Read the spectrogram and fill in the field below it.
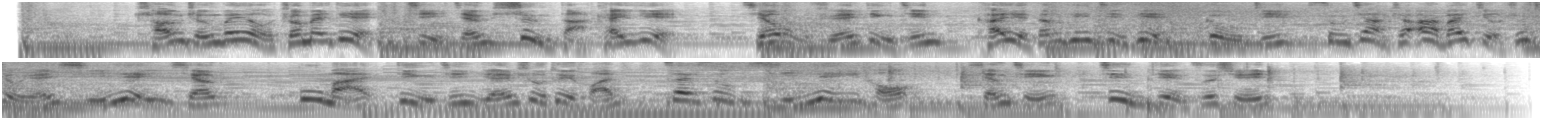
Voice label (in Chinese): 【促销】手机店开业男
